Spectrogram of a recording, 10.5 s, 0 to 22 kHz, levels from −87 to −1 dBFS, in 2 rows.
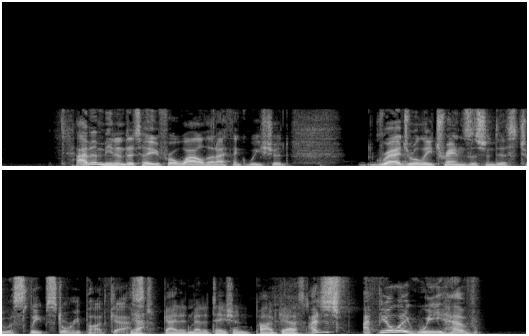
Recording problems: high frequencies cut off; noticeable; nothing above 8 kHz

